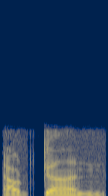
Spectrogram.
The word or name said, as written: outgun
